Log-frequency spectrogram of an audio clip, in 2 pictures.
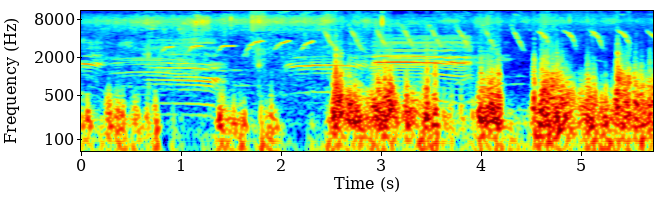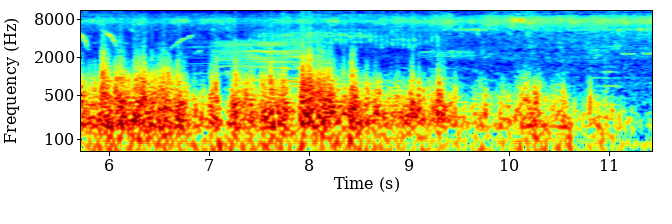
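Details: Cows, described as odd-sounding cattle, give a series of short harmonic lowing calls in the first seconds, then a dense din of overlapping animal noise with rapid high chirping arcs and background music.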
